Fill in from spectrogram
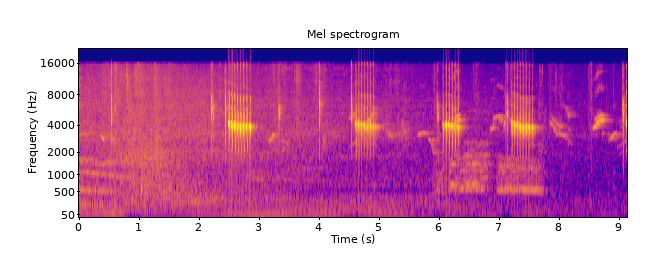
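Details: Female bar-winged prinia, ngebren ngetir rapat style used as master song for training songbirds: four fast ticking trill bursts roughly every one and a half to two seconds, high and dry, with faint chirps and background hum.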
